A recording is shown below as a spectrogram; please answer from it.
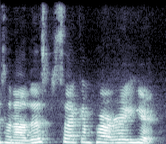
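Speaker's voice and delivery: ordinary talk, nothing marked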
